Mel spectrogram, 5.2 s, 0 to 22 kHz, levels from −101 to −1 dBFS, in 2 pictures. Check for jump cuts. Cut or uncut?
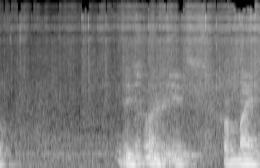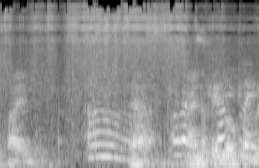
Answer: uncut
